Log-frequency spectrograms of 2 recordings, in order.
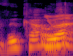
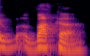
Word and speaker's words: VUCA: Tell us about VUCA, V-U-C. Am I saying it right, VUCA? – I mean, some people say VUCA and some people say VACA, but anyway, whichever way you say it, right?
